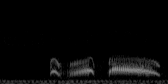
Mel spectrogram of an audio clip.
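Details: Spotted dove calling: a short two-part cooing phrase, a brief low coo followed by a longer, fuller purring coo, with a steady low hum in the background.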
